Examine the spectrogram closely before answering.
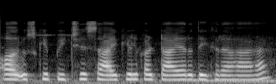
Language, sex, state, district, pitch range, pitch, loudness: Hindi, female, Bihar, Katihar, 215-235 Hz, 225 Hz, -15 LUFS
